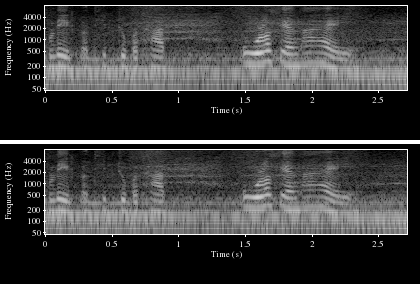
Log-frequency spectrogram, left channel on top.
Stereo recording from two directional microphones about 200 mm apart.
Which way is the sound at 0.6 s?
5° left (ahead or behind).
